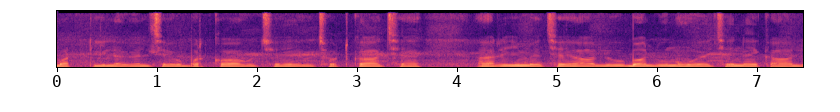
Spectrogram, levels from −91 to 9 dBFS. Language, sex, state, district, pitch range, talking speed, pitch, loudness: Angika, male, Bihar, Begusarai, 110-115 Hz, 155 wpm, 110 Hz, -17 LUFS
